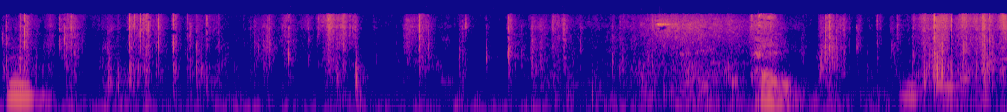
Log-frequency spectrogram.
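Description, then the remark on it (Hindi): Paper crumpling and crinkling, in irregular bursts of rustles that continue throughout, with a voice speaking briefly near the end. “कागज छिपा हाँ।”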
